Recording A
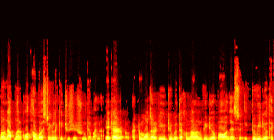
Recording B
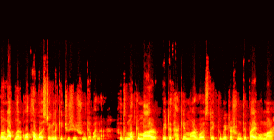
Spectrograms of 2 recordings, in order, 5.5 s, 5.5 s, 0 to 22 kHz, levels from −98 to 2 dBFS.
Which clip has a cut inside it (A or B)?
A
